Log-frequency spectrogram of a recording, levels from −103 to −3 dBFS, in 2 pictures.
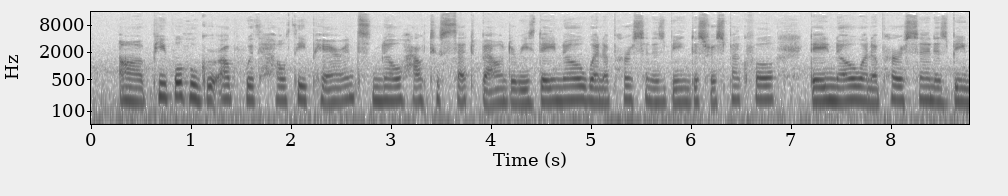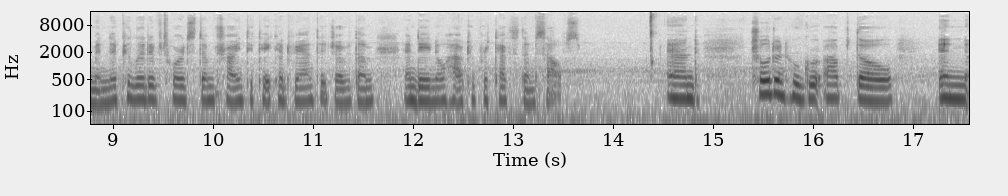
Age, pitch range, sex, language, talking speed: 30-49, 165-185 Hz, female, English, 175 wpm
